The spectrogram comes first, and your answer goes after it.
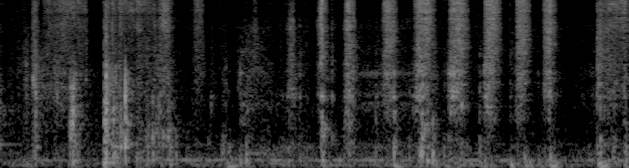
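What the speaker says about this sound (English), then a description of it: "I'm just using my trimmer to get them to the right size." Paper trimmer cutting craft papers to size for an envelope notebook, a series of close, quiet scraping and sliding strokes in an irregular rhythm, with no talking.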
